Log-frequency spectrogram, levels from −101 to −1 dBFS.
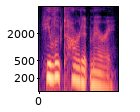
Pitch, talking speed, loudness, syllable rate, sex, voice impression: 160 Hz, 250 wpm, -18 LUFS, 6.4 syllables/s, female, feminine, adult-like, slightly thin, tensed, slightly hard, very clear, slightly cool, intellectual, refreshing, sincere, slightly calm, elegant, slightly strict, slightly sharp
